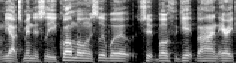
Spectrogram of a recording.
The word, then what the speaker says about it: Sliwa: Silva. Hold on. Let me look it up. Sliwa. Okay, Sliwa.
